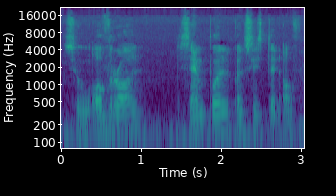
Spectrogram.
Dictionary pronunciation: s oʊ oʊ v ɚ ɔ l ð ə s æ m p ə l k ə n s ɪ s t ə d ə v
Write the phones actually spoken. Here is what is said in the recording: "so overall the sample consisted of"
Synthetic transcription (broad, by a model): s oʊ oʊ v ɚ ɔ l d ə s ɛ m p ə l k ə n s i s t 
